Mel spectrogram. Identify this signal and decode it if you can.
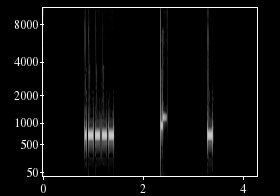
Morse code, heard as a keyed tone, about 36 wpm, 700 Hz. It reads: 1 T
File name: Single-Letter-Number-35wpm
